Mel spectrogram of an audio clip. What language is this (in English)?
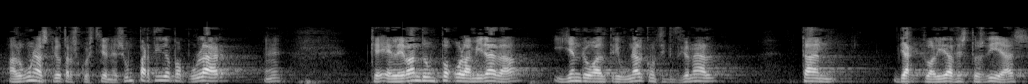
Spanish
